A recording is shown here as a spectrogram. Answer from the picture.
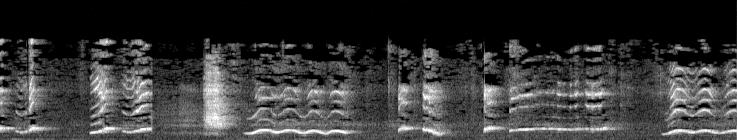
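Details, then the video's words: Pet parrot kept for talking training, indoors: a run of clear whistles, some wavering up and down in quick warbles, others rising or held steady, separated by short pauses over a steady room hiss. "Talking parrot"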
